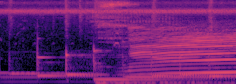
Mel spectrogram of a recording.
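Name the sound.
cow mooing in video game Scott Whiskers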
